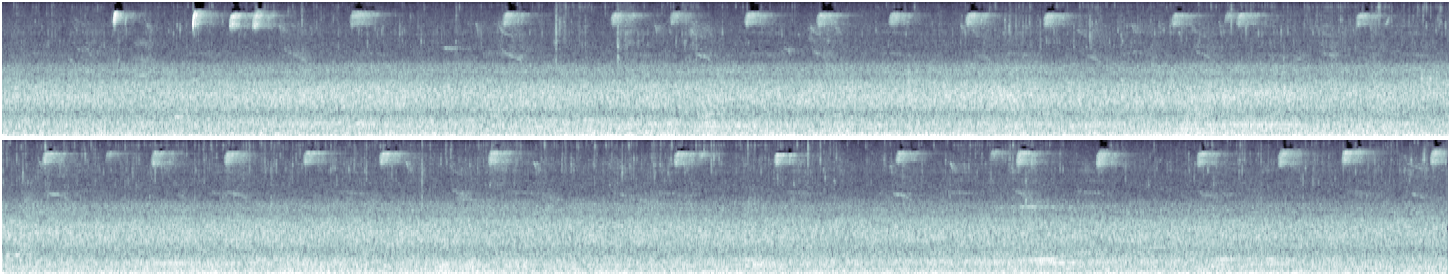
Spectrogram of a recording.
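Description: A high, thin chirp repeating one or two times a second over a steady low background hum of outdoor noise.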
